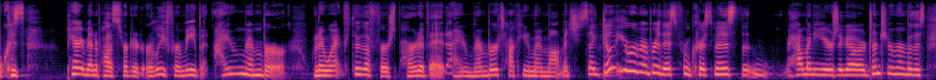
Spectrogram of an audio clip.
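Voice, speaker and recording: Woman co-host, 40s: higher voice, earnest anecdotal storyteller, dry close sound. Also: mellow, dry recording. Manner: earnest storyteller, shares personal anecdotes and research. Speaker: podcast co-host. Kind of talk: casual chat.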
